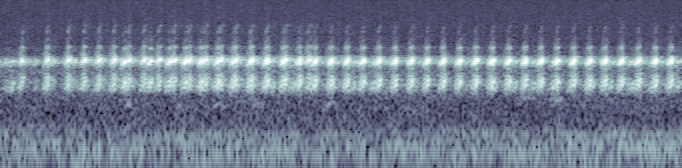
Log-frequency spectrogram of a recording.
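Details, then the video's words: Singing tree frogs at night in mid-April in north-east Italy, heard as a steady run of fast, evenly spaced, grating croaks, nearly three a second, with many frogs calling together. "relaxing singing tree frogs in pond and trilling mole crickets by night"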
